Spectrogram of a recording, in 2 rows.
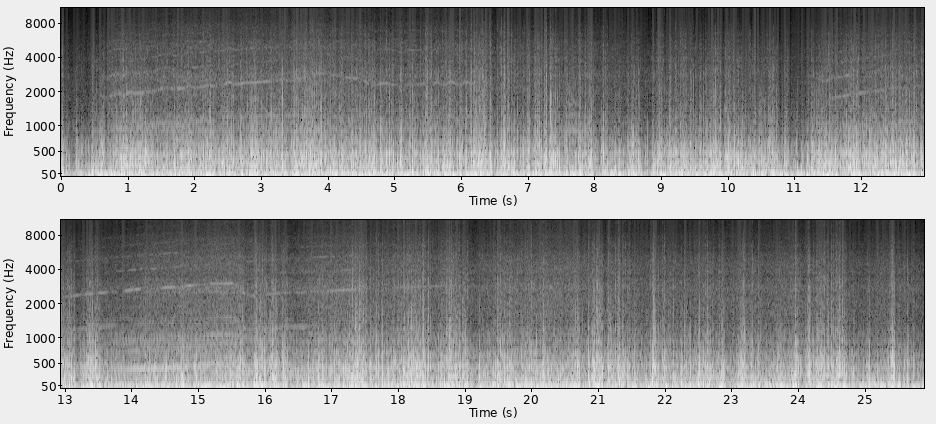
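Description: Supercharged 6.2 L V8 of a 2010 Cadillac CTS-V pulling under acceleration, heard from inside the cabin. Its whine rises in pitch twice, once near the start and again about halfway through. Heavy wind buffeting from the open sunroof runs under it.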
